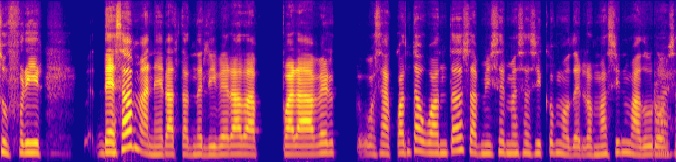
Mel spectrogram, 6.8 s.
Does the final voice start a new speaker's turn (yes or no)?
yes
